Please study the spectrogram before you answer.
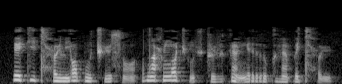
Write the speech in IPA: e˥tʲæ˥tʲħy˧l jɔ˥pu˧t͡ʃʼy˧sɔ̃˩ | dˤũ˥ħŋɔ˥t͡ʃʼũ˩ʃ ʈ͡ʂy˧vy˥kæ̃˩ŋe˥ ru˧k ɦæ̃˧pe˧tʲ ħy˩

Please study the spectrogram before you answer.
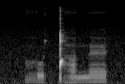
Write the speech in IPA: ɦʊ˨ ɡ͡ǃa˨n̪ɛ˦

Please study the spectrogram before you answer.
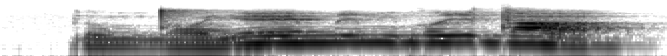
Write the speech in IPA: ɾu˨mdɔ˨ jeː˦mi˦mɡʷiː˦ da˦˨

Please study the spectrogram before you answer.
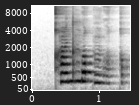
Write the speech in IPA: qʰẽdŋuqŋɔ̤q

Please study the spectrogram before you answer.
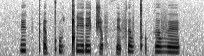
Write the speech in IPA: ykpʼɛ̰kʷʼɛ ǃi ɾit͡ʃɔ̰f θḭfɾəvkʼɔ̰kə vø

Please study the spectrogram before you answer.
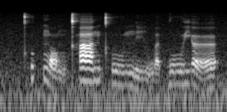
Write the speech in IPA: kʰʊ˥k̚mɔː˨˩ŋkʰaː˥nkʰuː˧ n̪iː˨˩wɐ˥t̚wuː˥jœː˨˥

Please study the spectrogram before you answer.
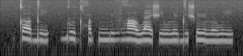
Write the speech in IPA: tɔdi | ɡudħupŋ͡myv ɦɑ wæʃiwlydiʃ ɾʉluwi

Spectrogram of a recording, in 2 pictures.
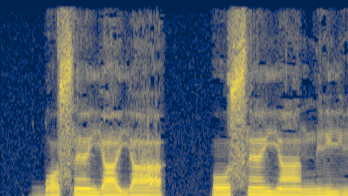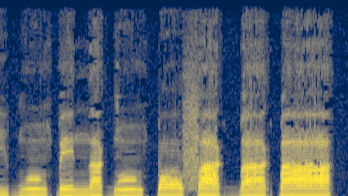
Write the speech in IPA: ɡ͡bɔ˨sɛ̃˧ja˨ja˨ | o˧sɛ̃˧jã˨ ni˨˦ji˧ bɔ̃˧ k͡pe˧na˧ɡ͡bɔ̃˧ k͡pɔ˦fa˦˨ɡ͡ba˨˦ k͡pa˦

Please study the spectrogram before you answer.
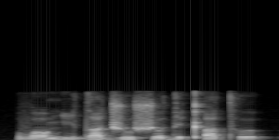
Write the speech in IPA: vɔ˨ ŋi˨ da˦d͡ʒu˦ ʃʊ˨˦dɪ˨ kʼa˦tʰʊ˨

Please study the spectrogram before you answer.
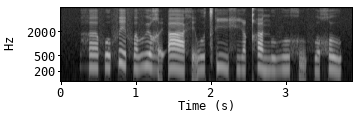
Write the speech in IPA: hɐːfofe fɐvʉ ʁḛʔaː xḛwut͡sʼiː xiːqʰɨ ŋuvu xṵ fuχu

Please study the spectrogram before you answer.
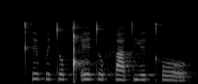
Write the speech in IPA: kʰɪpɪ toǃʼetʊ fa tjɪ kʰo

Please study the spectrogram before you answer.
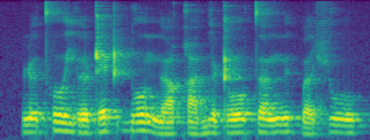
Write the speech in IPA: ɳʏ˨t̪ʰʊː˦jøː˨ʈ e˦ʈɡ͡bo˦ nœ˨qɪ˨ ɡʏ˦˨ʈoː˦t̪œ˦ ŋy˦k͡pœ˨çu˦

